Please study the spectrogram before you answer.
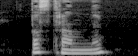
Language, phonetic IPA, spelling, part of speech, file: Polish, [pɔˈstrɔ̃nːɨ], postronny, adjective, LL-Q809 (pol)-postronny.wav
